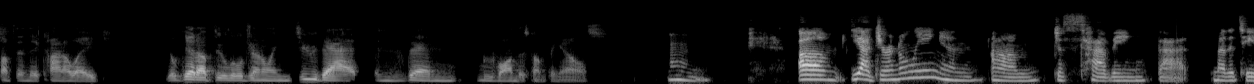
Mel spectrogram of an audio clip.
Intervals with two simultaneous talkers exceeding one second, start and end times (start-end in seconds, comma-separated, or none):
none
